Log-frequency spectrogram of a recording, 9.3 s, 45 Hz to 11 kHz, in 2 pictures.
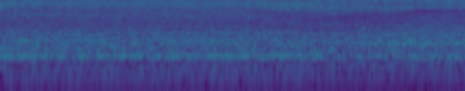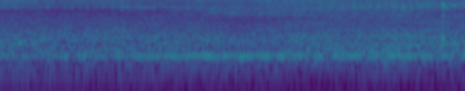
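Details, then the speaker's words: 1950 Dodge Power Wagon 4x4 truck, old straight-six, first start after revival with timing set, choke pulled, distributor not yet bolted down, oil leak present and more coolant needed; quiet steady low idle, even rumble, no knocks or misses; normal idle. "right more coolant needed that sounds absolutely sweet"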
